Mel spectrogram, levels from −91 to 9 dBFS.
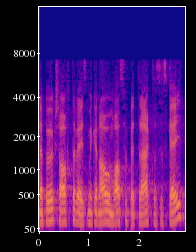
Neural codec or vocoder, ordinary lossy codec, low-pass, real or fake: none; none; 7.2 kHz; real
